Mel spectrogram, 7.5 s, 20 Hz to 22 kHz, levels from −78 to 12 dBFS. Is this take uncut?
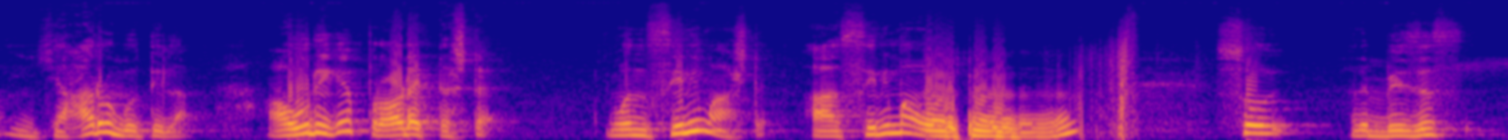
no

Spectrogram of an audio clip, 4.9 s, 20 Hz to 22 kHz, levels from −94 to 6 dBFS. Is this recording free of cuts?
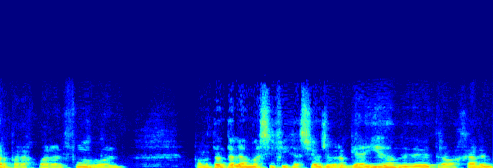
yes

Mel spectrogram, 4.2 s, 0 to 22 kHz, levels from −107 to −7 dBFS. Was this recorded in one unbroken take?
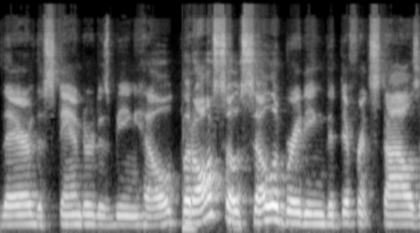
no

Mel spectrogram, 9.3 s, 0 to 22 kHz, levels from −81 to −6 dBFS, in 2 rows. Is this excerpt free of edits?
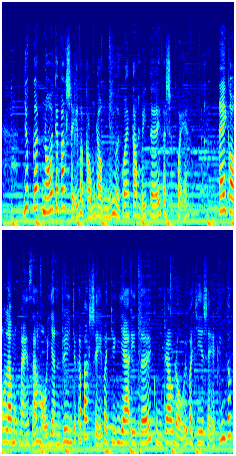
yes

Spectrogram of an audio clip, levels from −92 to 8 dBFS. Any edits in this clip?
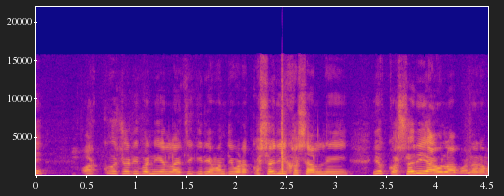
no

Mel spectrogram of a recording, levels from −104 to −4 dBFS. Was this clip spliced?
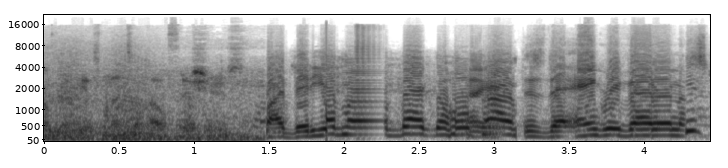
yes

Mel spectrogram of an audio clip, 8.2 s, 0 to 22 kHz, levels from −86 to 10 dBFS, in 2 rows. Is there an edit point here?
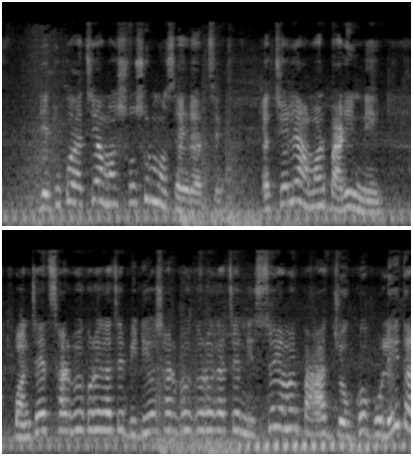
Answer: no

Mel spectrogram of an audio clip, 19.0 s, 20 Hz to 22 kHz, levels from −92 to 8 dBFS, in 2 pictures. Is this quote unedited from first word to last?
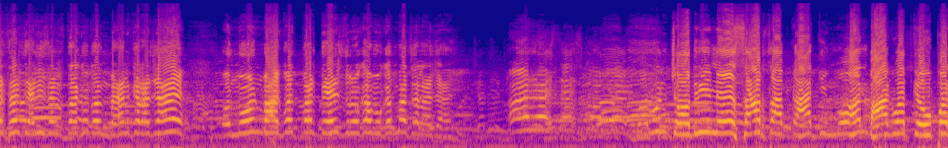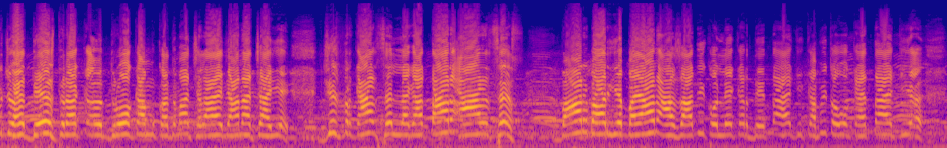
yes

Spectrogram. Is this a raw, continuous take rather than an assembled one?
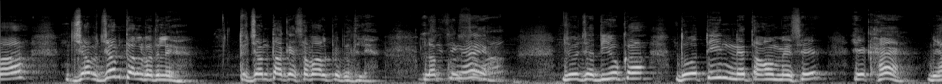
no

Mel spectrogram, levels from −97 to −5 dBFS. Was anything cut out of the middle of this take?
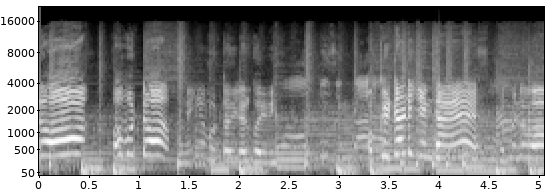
no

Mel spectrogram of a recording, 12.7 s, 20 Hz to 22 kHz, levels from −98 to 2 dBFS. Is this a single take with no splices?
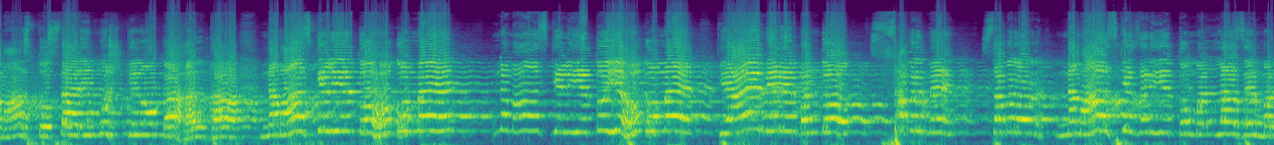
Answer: yes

